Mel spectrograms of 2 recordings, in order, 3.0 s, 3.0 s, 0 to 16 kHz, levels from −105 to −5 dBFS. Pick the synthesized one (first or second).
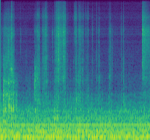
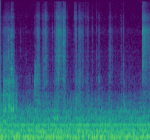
first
